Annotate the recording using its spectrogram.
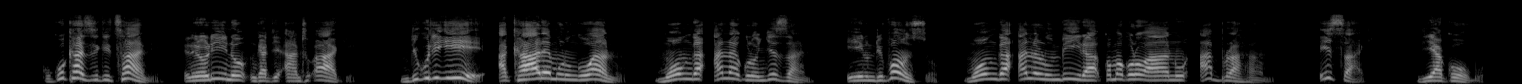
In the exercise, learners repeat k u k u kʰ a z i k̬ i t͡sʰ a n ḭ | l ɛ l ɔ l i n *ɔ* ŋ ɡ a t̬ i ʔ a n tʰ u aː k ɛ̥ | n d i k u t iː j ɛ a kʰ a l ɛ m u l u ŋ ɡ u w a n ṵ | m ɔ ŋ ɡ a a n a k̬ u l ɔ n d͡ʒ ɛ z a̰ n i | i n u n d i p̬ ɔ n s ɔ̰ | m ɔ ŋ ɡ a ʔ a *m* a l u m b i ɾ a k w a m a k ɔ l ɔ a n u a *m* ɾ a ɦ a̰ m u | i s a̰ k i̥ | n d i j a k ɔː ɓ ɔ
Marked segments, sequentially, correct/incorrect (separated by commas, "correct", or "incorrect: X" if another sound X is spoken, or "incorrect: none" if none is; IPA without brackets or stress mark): correct, incorrect: n, incorrect: b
